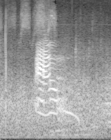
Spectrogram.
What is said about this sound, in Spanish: Uy, un gato delante de nosotros, qué susto. Hola, uy, hace miau.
